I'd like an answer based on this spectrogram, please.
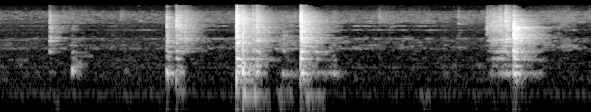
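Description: Steel dishes and utensils clattering against metal. About six knocks and scrapes, the loudest about two and a half and five seconds in.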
